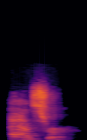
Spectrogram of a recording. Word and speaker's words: answer: Did I pronounce C? No. Muscle. Night. Night. Not the first letter. Answer, not this letter.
